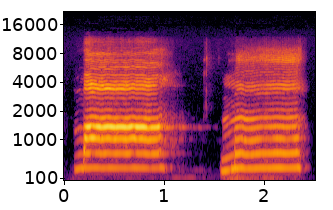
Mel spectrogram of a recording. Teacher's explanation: The first tone, keep the high pitch for that first tone.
